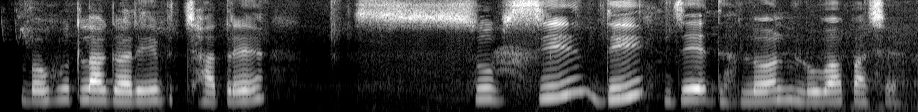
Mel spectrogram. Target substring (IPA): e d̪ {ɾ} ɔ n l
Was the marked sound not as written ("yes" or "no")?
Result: yes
